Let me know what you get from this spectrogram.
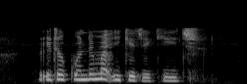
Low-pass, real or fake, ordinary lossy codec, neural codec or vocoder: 5.4 kHz; real; AAC, 24 kbps; none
